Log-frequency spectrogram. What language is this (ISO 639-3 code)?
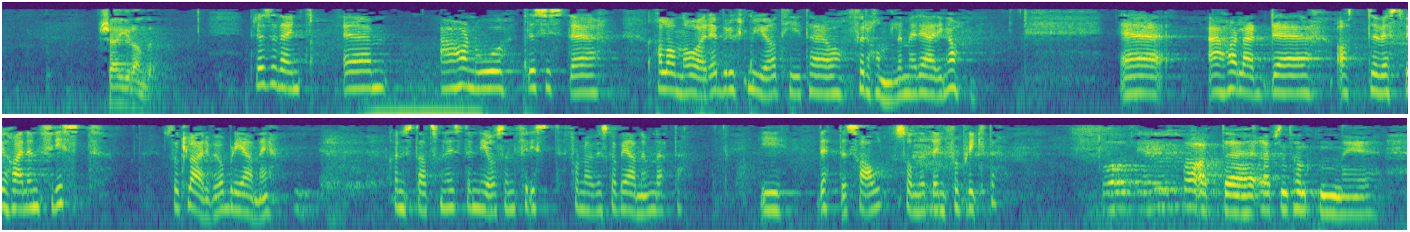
nor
